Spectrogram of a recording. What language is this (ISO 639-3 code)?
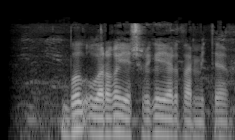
bak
